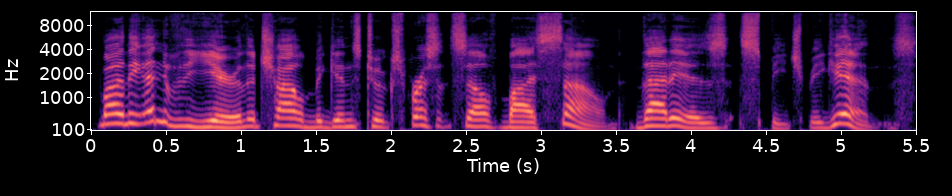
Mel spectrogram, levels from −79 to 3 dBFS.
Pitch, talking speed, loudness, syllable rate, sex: 180 Hz, 185 wpm, -19 LUFS, 4.1 syllables/s, male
